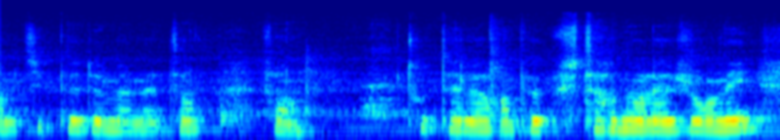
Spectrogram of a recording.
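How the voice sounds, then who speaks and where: Soft-spoken and fairly quick, a woman talks at a fairly high pitch over noticeable background noise. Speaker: vlogger. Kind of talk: vlog chat. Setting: at home late at night. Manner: hesitant, many fillers.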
